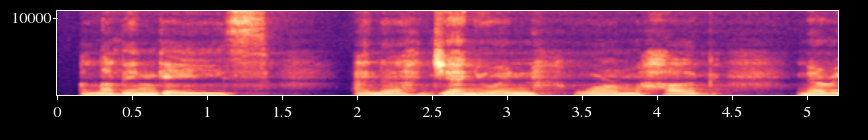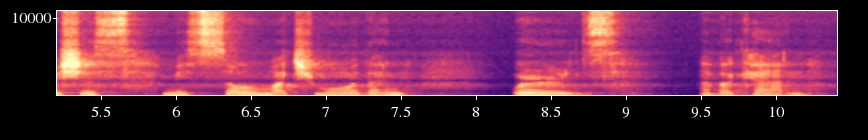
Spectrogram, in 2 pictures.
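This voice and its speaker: In a room with audible echo, a woman with a dark, mellow tone and fairly low pitch speaks at a very slow pace, leaving long, frequent pauses. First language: not English; grew up with three languages. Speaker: dancer and performance artist. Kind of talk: solo stage performance with audience interaction. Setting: stage with audience. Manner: animated.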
